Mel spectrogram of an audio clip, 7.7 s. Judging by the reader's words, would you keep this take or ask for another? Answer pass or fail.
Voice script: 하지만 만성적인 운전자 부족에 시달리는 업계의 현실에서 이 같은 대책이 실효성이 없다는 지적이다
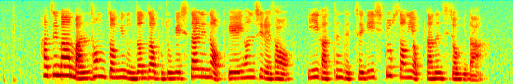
pass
